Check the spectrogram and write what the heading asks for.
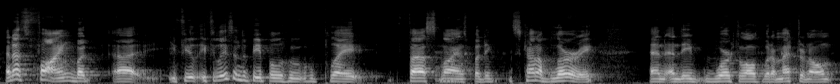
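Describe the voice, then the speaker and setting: A man teaches a guitar lesson in a carpeted indoor room, explaining each step and counting beats aloud as he plays, with the guitar heard faintly behind his voice. He speaks at normal speed in a mid-range voice with a dark tone.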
